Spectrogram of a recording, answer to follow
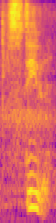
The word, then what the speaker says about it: Stephen: fulfill the itch dash stephen the ph makes a v sound look at that jazzy someone someone figured out how to actually properly like pronounce steven because it's their name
